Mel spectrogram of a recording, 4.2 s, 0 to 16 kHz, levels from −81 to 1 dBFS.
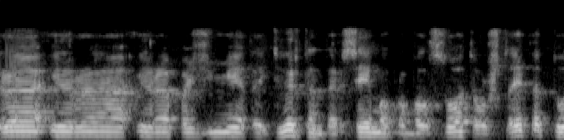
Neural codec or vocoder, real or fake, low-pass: none; real; 7.2 kHz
